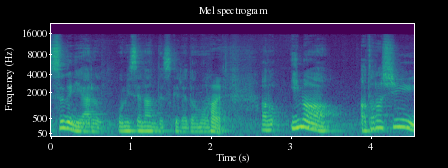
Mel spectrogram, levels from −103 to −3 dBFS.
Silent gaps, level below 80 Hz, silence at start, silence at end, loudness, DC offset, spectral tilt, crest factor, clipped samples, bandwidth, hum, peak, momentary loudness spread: none; -62 dBFS; 0 s; 0 s; -29 LUFS; under 0.1%; -5.5 dB/octave; 16 dB; under 0.1%; 16 kHz; none; -12 dBFS; 12 LU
